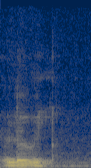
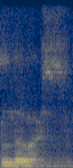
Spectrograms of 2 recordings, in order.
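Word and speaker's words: Louis: You'll see it spelled Robert Louie Stevenson, but it was pronounced in his day and still today it's pronounced Lewis.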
